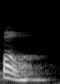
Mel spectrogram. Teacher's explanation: जब हम प बोलते हैं प, तो जो हमारे होठ हैं ये आपस में एक दूसरे से टच करते हैं, ऐसे स्पर्श करते हैं। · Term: ओष्ठ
